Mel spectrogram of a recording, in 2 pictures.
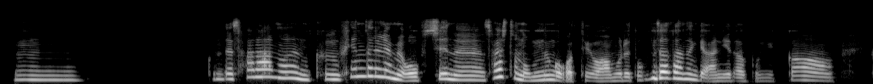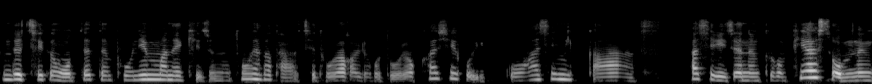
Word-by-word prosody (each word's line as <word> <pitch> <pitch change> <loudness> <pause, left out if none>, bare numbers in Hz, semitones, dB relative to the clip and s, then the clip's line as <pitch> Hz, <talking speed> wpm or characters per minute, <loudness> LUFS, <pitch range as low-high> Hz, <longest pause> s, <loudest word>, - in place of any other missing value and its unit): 음. 210 -2 -5 1.2
근데 245 +1 -2
사람은 300 -7 +3
그 230 +4 0
흔들림이 365 - +4
없이는 205 +3 +3
살 330 - +5
순 260 -10 +1
없는 195 +5 +2
것 185 -4 +4
같아요. 165 -3 -2
아무래도 170 +5 -2
혼자 285 +6 +8
사는 255 -5 +5
게 - - -1
아니다 155 +1 -3
보니까. 175 +4 -5 0.4
근데 230 +1 -1
지금 220 -3 -9
어쨌든 205 +5 -7
본인만의 215 0 -3
기준을 90 - -17
통해서 245 -3 -6
다시 80 - -17
돌아가려고 185 -2 -10
노력하시고 260 - -11
있고 180 0 -17
하시니까 210 -7 -8 0.6
사실 255 -4 -5
이제는 180 0 -5
그건 185 -1 -12
피할 320 +1 +3
수 320 - -4
없는 185 +3 -1
210 Hz, 290 characters per minute, -21 LUFS, 180-245 Hz, 1.2 s, 혼자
